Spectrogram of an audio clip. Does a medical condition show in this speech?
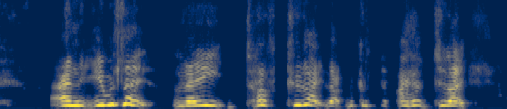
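Yes: cerebral palsy.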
